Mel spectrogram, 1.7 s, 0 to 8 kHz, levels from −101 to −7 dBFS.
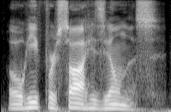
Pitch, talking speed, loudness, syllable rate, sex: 105 Hz, 175 wpm, -19 LUFS, 5.5 syllables/s, male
